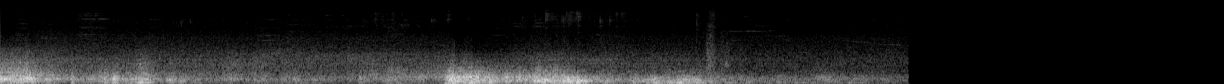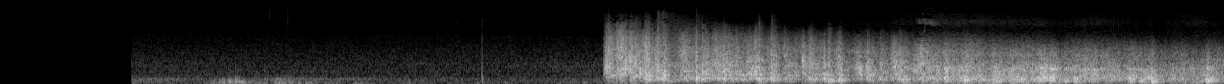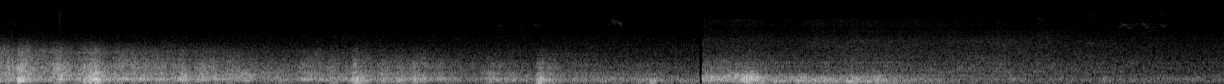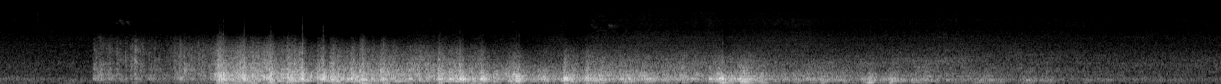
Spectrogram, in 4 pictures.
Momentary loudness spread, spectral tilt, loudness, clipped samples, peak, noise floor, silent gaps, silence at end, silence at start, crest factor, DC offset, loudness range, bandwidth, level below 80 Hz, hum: 22 LU; -7.5 dB/octave; -19 LUFS; under 0.1%; 0 dBFS; -49 dBFS; 9.16-13.55 s; 0.35 s; 0 s; 22 dB; under 0.1%; 17 LU; 13.5 kHz; -38 dBFS; none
